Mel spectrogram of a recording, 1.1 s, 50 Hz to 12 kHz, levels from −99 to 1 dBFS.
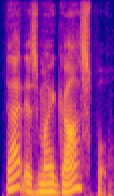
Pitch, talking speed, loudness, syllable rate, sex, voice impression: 145 Hz, 210 wpm, -16 LUFS, 4.9 syllables/s, male, masculine, adult-like, tensed, slightly powerful, clear, mature, friendly, unique, wild, lively, slightly strict, slightly sharp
